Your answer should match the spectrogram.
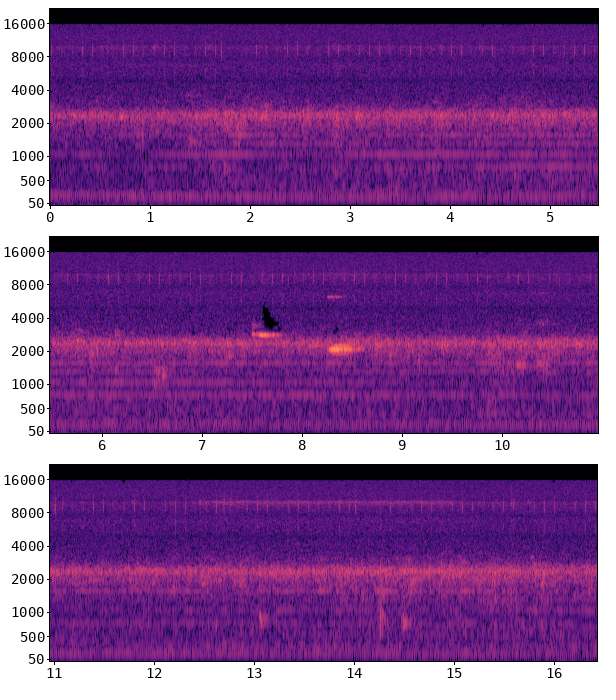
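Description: Steady hum from a running reef aquarium's pumps and equipment, holding several constant tones. Two brief small noises stand out about eight seconds in.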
